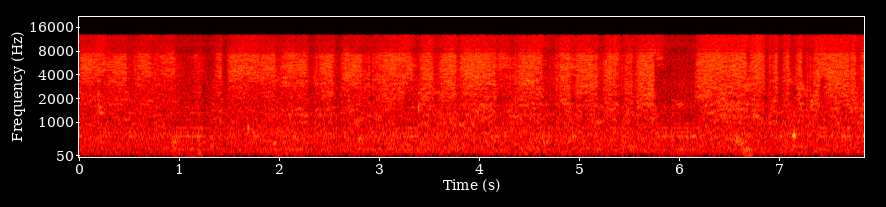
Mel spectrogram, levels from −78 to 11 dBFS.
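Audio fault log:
0.49–1.64 s, 1.97–2.61 s, 3.30–5.57 s: echo leak. A delayed copy of the speech trails the direct signal by about 0.29 s, roughly 15 dB down in the first stretch and about 10 dB down in the later two. Likely cause: a loudspeaker on one side whose echo canceller let residual pickup through and sent it back. On a spectrogram, a weaker duplicate of the harmonic pattern appears shifted about 0.29 s right. The waveform shows low-level smearing into the gaps between speech bursts.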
